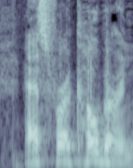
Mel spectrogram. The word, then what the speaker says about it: Cockburn: don't ask for a Cockburn as for a Coburn that's how you pronounce in England it's it children it's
